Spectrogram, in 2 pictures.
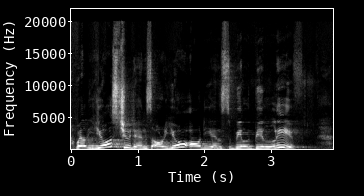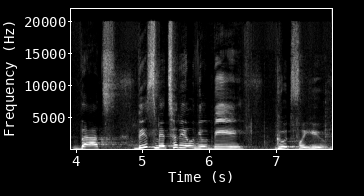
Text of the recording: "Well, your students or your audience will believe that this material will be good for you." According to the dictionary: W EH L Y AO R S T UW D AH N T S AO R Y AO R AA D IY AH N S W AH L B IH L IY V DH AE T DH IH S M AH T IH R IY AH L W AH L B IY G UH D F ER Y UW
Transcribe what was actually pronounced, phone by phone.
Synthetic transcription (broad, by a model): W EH L Y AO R S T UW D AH N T S AO R Y AO R AA D IY AH N S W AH L B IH L IY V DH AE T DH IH S M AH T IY R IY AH L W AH L B IY G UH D F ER Y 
